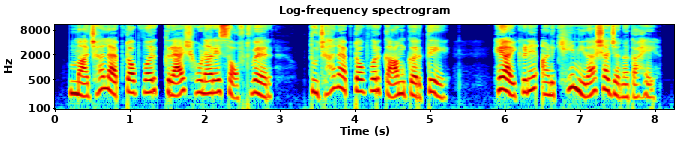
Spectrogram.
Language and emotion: Marathi, sad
